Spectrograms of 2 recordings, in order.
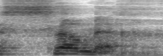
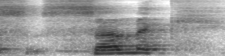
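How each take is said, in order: First: The word ends with a throaty rasping sound. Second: The word ends with a hard k sound. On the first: This is the exact Hebrew way of saying it. The speaker calls it right. "a pronúncia exata, correta é Samer, porque tem um Kaf no final" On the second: This is the Portuguese way of saying it. The speaker calls it wrong. "No português"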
